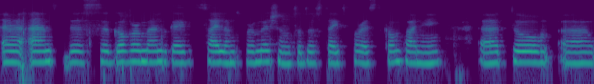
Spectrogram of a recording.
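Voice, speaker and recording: A very slow, monotone delivery with flat intonation, a dark, mellow tone and a Polish accent. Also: woman, medium pitch for a woman. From Poland. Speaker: visual artist and activist. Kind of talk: artist presentation in interview.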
